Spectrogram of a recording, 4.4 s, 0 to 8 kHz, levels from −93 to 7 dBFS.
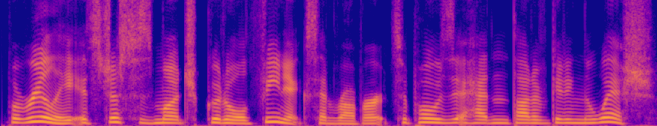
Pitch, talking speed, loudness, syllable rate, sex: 215 Hz, 260 wpm, -19 LUFS, 5.8 syllables/s, female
